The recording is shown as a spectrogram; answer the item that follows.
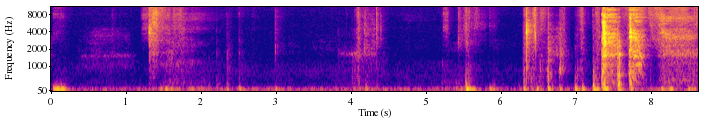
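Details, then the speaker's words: An adult who still has an ongoing cough coughs several times, with isolated coughs early and a closer run of coughs near the end. "I've still got a cough, as you can hear."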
